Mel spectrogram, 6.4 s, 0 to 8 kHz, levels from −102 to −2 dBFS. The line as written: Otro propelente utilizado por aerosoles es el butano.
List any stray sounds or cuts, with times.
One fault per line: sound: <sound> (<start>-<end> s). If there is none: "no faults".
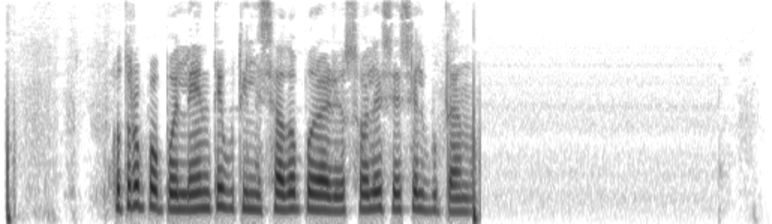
no faults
